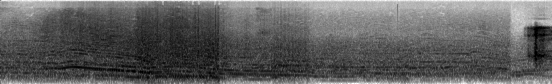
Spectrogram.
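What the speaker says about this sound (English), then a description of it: "Red Bull obviously feeling a little bit more confident, putting the foot down" A race car accelerating hard at Circuit of the Americas in a racing video game, a rising whining engine note with gear shifts, steady and moderately loud, with commentary voices faintly underneath.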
